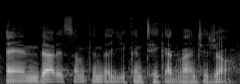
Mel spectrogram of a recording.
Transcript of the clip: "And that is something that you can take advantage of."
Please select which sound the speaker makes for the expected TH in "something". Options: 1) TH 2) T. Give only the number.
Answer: 1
